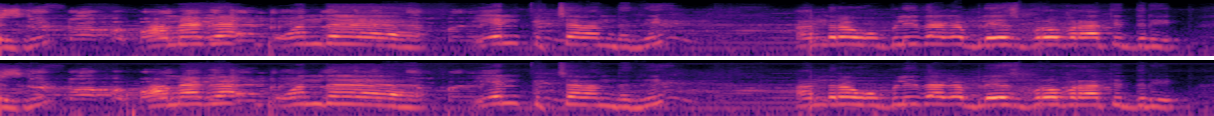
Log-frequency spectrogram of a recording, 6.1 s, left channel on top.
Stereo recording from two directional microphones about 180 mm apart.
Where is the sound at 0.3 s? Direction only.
20° left (ahead or behind).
